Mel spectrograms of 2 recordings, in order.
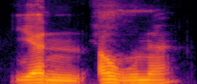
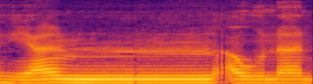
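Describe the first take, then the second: First: The n sound is pronounced clearly. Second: The n sound is blurred and nasalized. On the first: The speaker calls it right. "Dibaca jelas. Dibaca apa adanya nun" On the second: The speaker calls it wrong. "Nggak boleh yan auna, nggak boleh"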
